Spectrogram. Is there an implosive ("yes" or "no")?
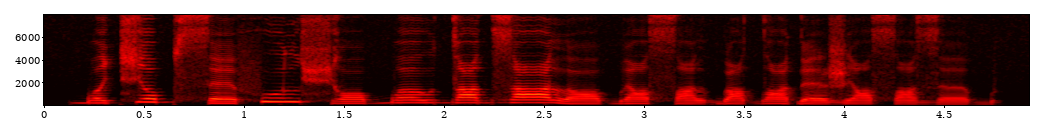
yes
